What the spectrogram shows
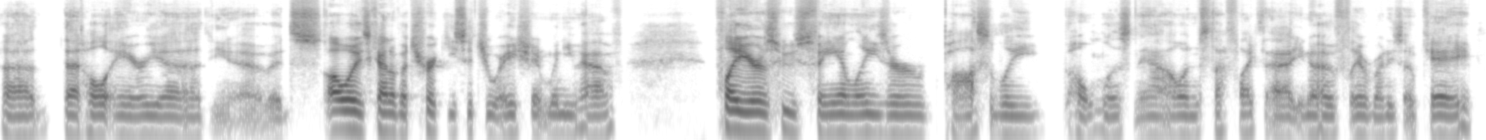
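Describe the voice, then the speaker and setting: Casting: gravelly-voiced man in his thirties, casual podcast co-host, rambling chatty delivery, dry close sound. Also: medium pitch, level tone, normal speed, fairly bright tone, dry recording. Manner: rambling, conversational, many fillers and asides. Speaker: podcast co-host, Florida fan. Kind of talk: casual sports chat.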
